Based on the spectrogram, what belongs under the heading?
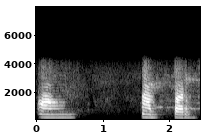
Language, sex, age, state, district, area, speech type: Tamil, female, 30-45, Tamil Nadu, Mayiladuthurai, rural, conversation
